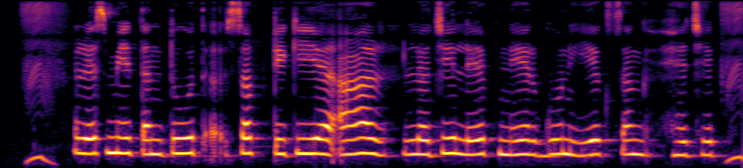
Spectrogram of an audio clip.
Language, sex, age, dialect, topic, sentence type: Magahi, female, 18-24, Northeastern/Surjapuri, agriculture, statement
